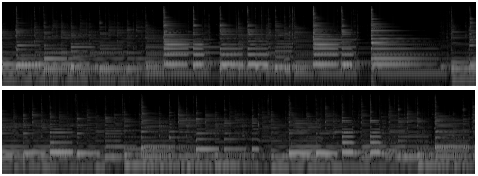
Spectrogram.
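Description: Acoustic guitar music, chords strummed in a steady rhythm, with one chord left to ring out and fade about seven seconds in before the strumming picks up again.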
